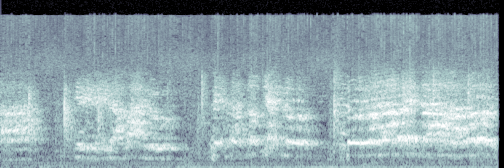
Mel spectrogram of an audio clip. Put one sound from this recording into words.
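Young men cheer and shout with excitement.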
